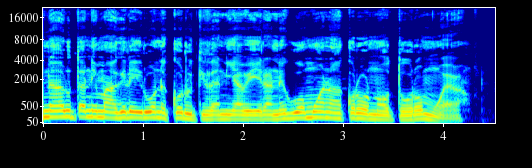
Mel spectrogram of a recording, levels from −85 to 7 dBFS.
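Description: No technical faults can be heard anywhere in this speech recording. There is nothing in it that calls for a timestamp.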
